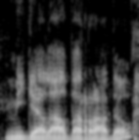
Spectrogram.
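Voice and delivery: put-on "Miguel Alvarado" in a light Spanish accent. Host lightly showing off a Spanish accent on a guest's name. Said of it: "[name] has to say it in that accent".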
